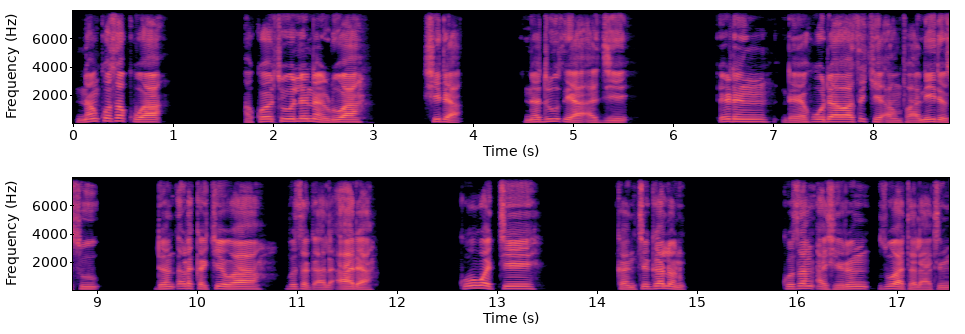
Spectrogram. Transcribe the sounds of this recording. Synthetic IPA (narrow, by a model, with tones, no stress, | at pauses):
nɐ˦ŋkʷʊ˦s̬a˦kʷʊ˨wa˦ | ʔa˨kʷa˦jtuː˦lɪ˦nɐ˨nɽʊ˦waː˦ | ʃɪ˦da˨ | na˦duː˦sʼɪ˨jaː˨ʔa˨d͡ʒɪ˦jeː˦ | ʔɪ˦ɽɪ˨nda˨ja˦ɦʊ˦daː˦waː˦sʊ˦kʲeː˨ʔa˨mɸaː˨niː˦da˨su˦ʔ | dɔ˦nsʼɐ˦ɽka˨t͡ʃʲeː˦˨waː˦ | bɪ˦s̬a˨ɡa˨ʔa˨lʔaː˦daː˨ | kʷoː˦wɐ˨t͡ʃe˨ | kɐ˨nt͡ʃi˦ɡɐ˦lɔ˨ŋ | kʷʊ˦s̬ɐ˦ŋʔa˨ʃ̬ɪ˨ɾɪ˦nzʊ˦waː˨tɐ˨laː˨tɪ˦ŋ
